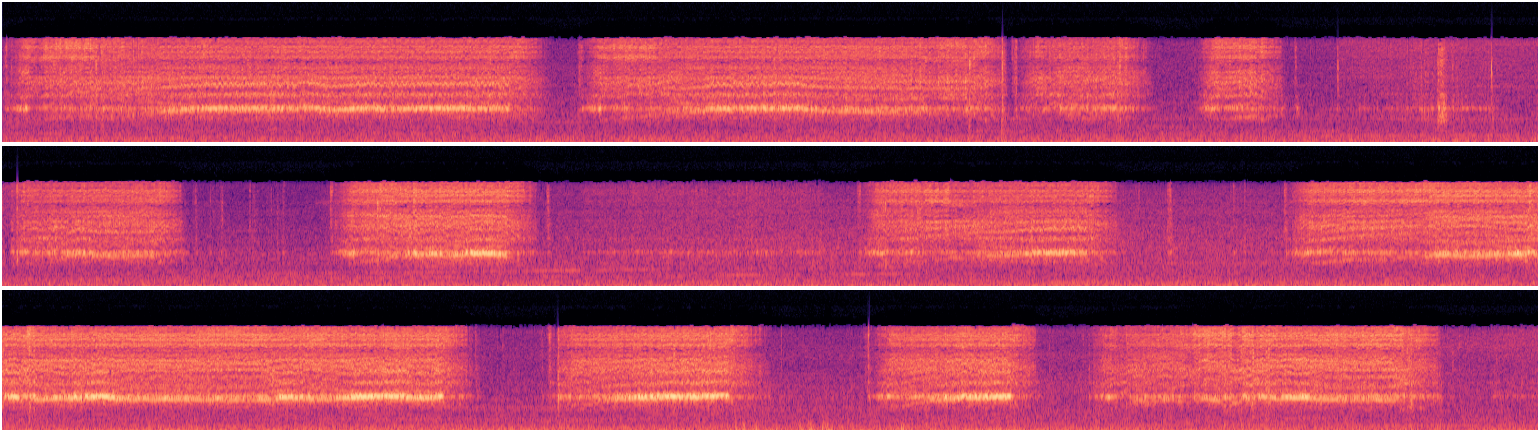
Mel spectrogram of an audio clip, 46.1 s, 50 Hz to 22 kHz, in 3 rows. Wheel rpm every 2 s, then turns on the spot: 90, 110, 80, 100, 110, 60, 40, 20, 60, 50, 50, 20, 90, 30, 70, 110, 110, 90, 80, 30, 60, 110, 60.
12-14 20-22 38-40 44-46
